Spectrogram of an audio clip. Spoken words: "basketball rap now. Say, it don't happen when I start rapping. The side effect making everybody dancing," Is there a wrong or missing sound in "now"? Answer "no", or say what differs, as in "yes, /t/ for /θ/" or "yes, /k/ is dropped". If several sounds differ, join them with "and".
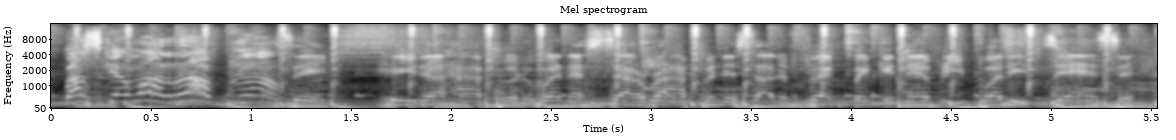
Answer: yes, /l/ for /n/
